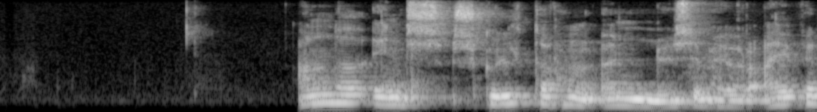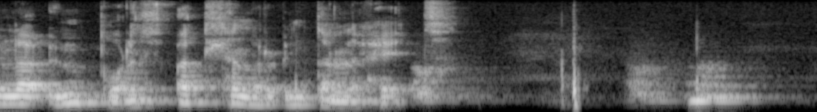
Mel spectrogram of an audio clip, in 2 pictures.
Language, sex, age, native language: Icelandic, male, 30-39, Icelandic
